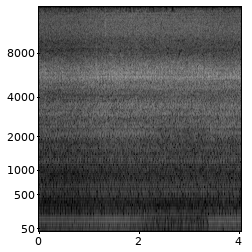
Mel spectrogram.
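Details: 1988 Swift Kontiki diesel motorhome starting after sitting unable to start, on jump leads after glow plugs: it settles straight into a steady, slightly lumpy idle with an even low throb and no knocks. It starts; a new battery is advised.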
